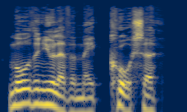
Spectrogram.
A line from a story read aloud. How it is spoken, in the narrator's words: he spit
